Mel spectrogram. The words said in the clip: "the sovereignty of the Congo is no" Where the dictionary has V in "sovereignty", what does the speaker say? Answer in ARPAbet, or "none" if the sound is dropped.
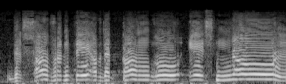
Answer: V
